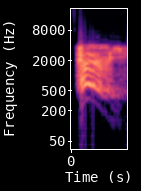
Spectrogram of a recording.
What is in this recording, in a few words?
taking fire friendly, jungle male; player vo; Counter Strike Model Pack; CS:GO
